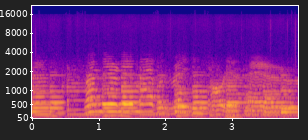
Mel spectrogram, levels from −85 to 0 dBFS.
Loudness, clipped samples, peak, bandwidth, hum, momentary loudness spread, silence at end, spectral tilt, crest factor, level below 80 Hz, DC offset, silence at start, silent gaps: -21 LUFS; under 0.1%; -4 dBFS; 16.5 kHz; none; 8 LU; 0 s; -7 dB/octave; 16 dB; -42 dBFS; under 0.1%; 0 s; none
